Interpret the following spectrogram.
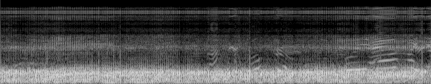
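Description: Racing kart engines running steadily, a continuous mechanical drone. Voices come in near the end.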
